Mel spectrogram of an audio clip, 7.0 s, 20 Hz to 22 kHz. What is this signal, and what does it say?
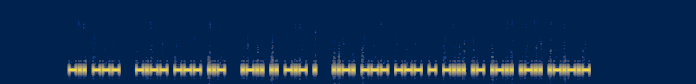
Morse code, heard as a keyed tone, about 50 wpm, 700 Hz. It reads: DO YOU LIKE FOOTBALL.
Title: Sentences from Top 1600 Words 50wpm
